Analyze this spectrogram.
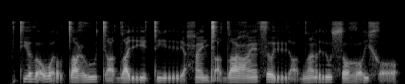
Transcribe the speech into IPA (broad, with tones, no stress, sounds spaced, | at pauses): tʲ ɤ˦ ð ɔ̰˦ β ɔ̰˨ r tˤ o˨ ɣ u˦˨ t ḛ˨ dˤ i˨ rʲ e˨ t i˨ r ḛ˨ ħ ɛ̃˦ dʲ ɛ̰˨˦ dˤ i˦˨ ʕ ɛ̃˦ s ɤ˦ rʲ ɔ̰˨ dˤ ĩ˦ r u˦ s ɔ˨ ɣ ɔ̰˦ i̯ x ɔ̰˨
